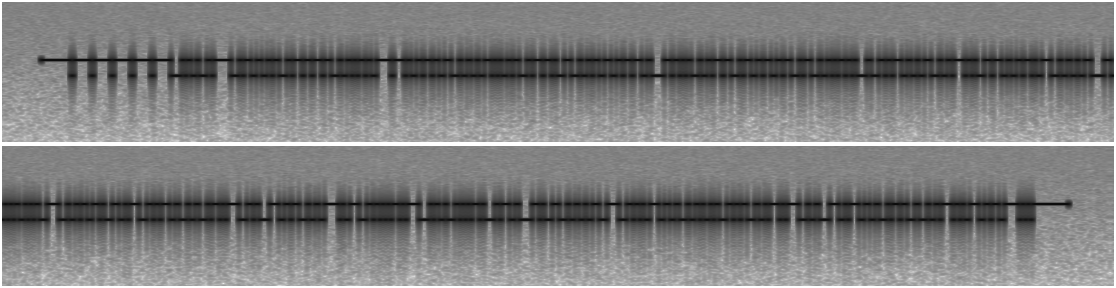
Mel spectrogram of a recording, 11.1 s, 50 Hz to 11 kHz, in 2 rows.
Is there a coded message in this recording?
Yes: RTTY (75 baud, 850 Hz shift) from 0.2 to 10.9 s, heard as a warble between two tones, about 2300 Hz centre. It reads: HIAQQ FVKPW LSAQZ WPUTJ QHPPH FENUL KZUPB LTRRM WZGNU HXNOP VBNYX YEUTZ LMNBI DNAGX OGIHA KBPVY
